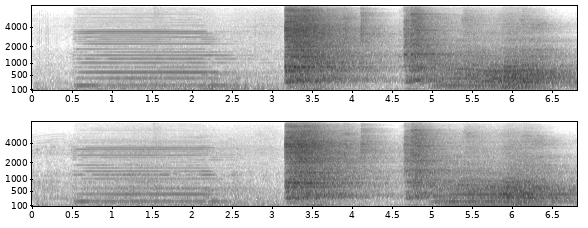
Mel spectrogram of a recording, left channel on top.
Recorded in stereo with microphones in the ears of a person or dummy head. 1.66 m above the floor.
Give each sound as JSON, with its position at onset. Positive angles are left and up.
{"t": 0.5, "sound": "a phone buzzing", "side_deg": -45, "distance_m": 1.5}
{"t": 3.2, "sound": "crushing", "side_deg": 10, "distance_m": 1.1}
{"t": 5.0, "sound": "a microwave", "side_deg": 60, "distance_m": 1.3}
